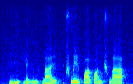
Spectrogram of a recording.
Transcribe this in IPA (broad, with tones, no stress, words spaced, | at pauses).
n̪y˧˥npʰjɛ̰˨˩nə˥nkʰwa˥ɪ̯ | ʈ͡ʂʰwe˥˧ɪ̯pɑ˥˧ʊ̯pɑ˥˩ŋʈ͡ʂʰwä˥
